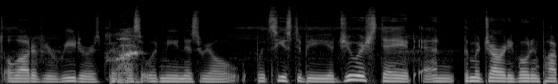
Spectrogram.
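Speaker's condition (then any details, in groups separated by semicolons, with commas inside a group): No condition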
